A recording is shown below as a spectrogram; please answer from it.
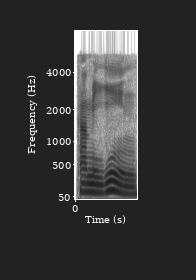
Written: Camiguin

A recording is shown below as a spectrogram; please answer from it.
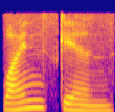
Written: wineskin

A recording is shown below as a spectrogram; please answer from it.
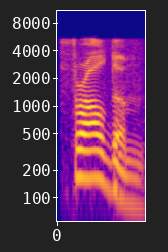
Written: thraldom

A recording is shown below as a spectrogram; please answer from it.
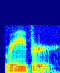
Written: raver

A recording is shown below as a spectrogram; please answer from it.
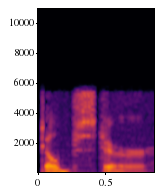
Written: dopester

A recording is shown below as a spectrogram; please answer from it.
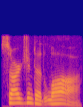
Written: serjeant-at-law

